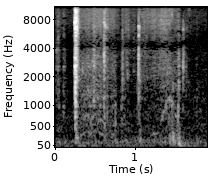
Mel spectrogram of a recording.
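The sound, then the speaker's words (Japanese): A car seatbelt is unbuckled: one sharp metallic click of the latch, then a few soft, faint rustles and light thuds inside a quiet car that has just been parked. “こういうね今シートベルトを外したりとかエンジン切ってみようか”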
